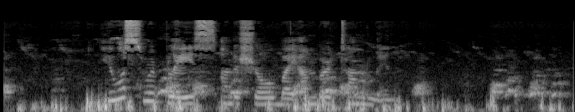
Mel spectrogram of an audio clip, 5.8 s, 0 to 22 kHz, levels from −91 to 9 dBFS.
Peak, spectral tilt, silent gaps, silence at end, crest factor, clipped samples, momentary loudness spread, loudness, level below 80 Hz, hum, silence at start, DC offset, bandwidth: -6 dBFS; -4.5 dB/octave; none; 0.1 s; 20 dB; under 0.1%; 14 LU; -26 LUFS; -36 dBFS; none; 0.05 s; under 0.1%; 12 kHz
